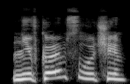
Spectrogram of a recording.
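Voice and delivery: slow, very high matronly veto; firm interruption. A narrator's reading. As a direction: cut in and forbid it outright. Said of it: "вмешалась миссис Меринг". (категорично, высоким голосом)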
